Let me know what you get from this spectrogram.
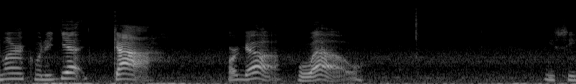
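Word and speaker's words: が: The G sound is always pronounced like a hard G. Don't be to pronounce it like a J.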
